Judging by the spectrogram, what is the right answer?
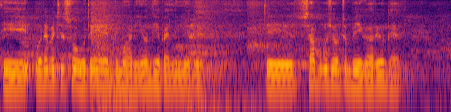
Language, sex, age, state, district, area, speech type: Dogri, male, 18-30, Jammu and Kashmir, Samba, rural, spontaneous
